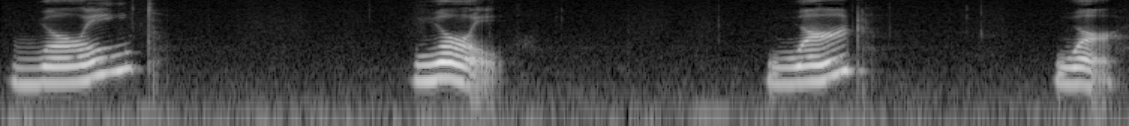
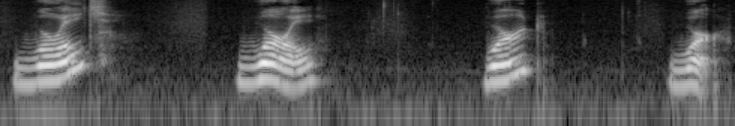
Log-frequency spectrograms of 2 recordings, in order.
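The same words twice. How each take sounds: First: The words are said more slowly. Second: The words are said at normal speed.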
